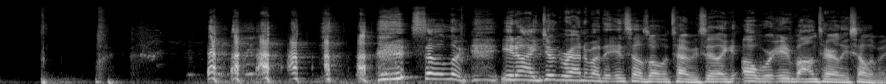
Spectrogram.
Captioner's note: laugh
